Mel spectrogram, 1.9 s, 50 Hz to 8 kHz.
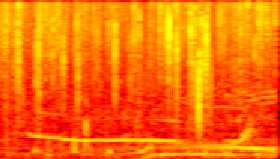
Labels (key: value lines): label: biophony
recorder: SoundTrap 300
